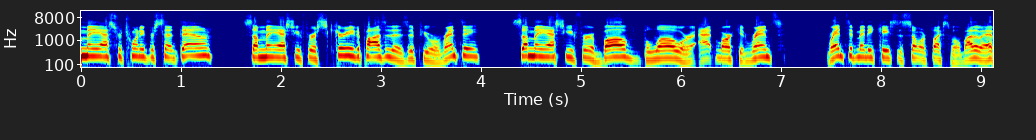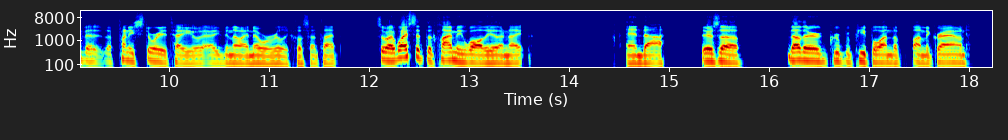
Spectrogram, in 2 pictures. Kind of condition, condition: setting, live audience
